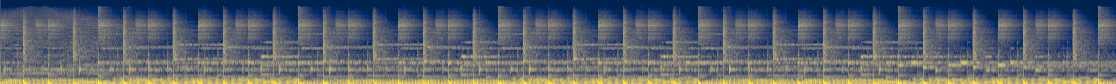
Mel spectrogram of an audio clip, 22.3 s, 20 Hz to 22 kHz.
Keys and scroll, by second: 21.3 ctrl+-, 21.9 space.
